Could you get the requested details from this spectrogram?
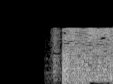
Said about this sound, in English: That's the sound of your door being kicked in by an intruder with a single kick.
